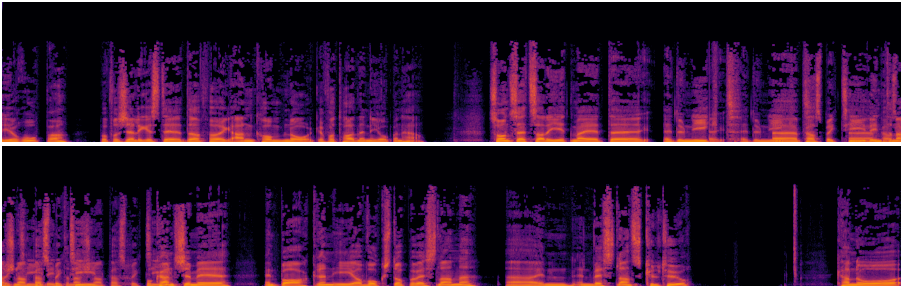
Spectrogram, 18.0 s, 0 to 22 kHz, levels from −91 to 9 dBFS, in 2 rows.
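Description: Between 7.07 and 10.71 s the speech is likely being captured twice, with a slower second path feeding a delayed copy into the mix, producing a doubled audio track. A full-band duplicate trails the original by roughly 0.7 s at around 5 dB quieter, so each syllable returns as a dry repeat with no reverberant tail or room colour. The copy cuts in and drops out abruptly at those two points.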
